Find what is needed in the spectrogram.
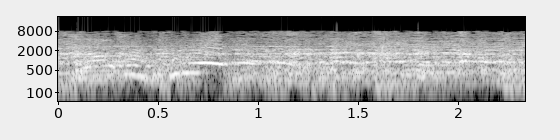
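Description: Loud crowd of men shouting and chanting over Arabic wedding music, with many voices overlapping.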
